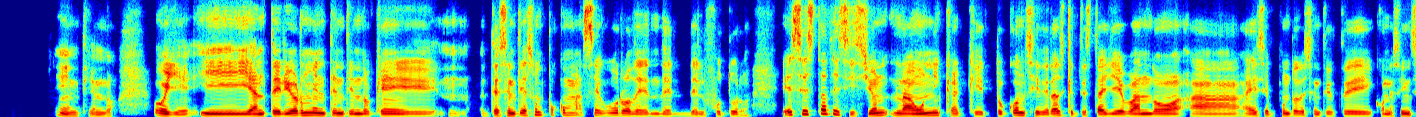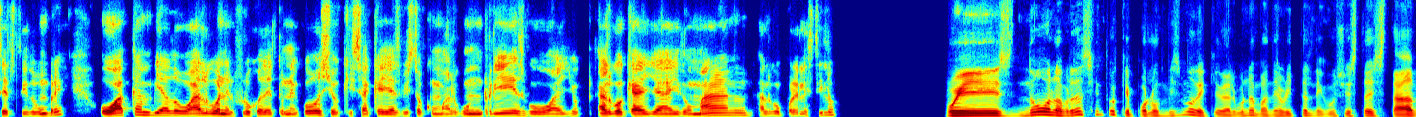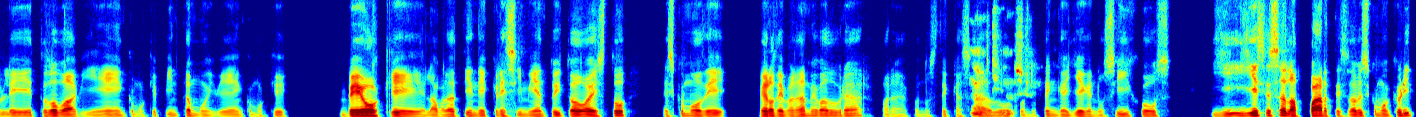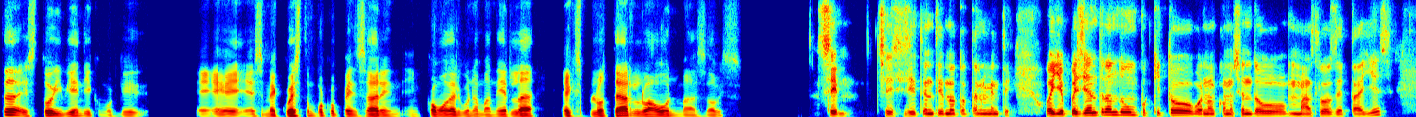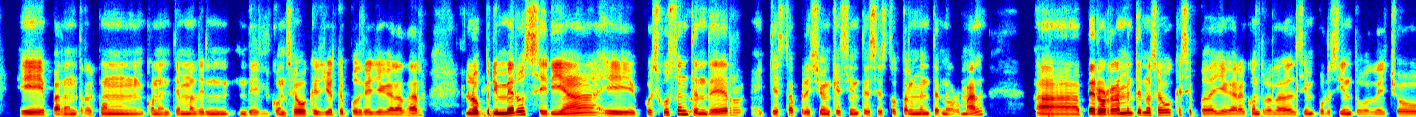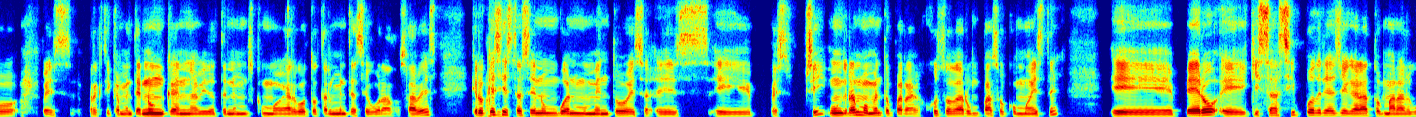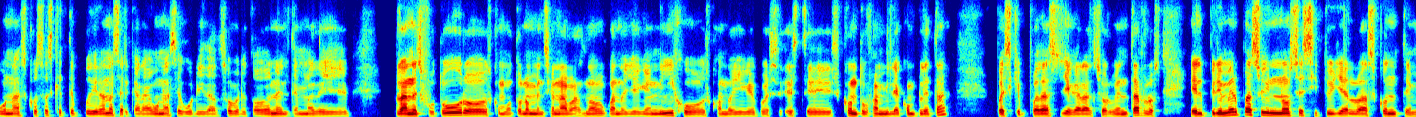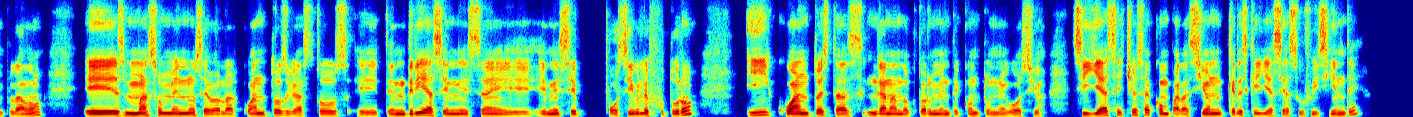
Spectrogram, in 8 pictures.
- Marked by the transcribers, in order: other background noise; "manera" said as "manerla"; tapping; chuckle
- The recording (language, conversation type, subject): Spanish, advice, ¿Cómo puedo aprender a confiar en el futuro otra vez?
